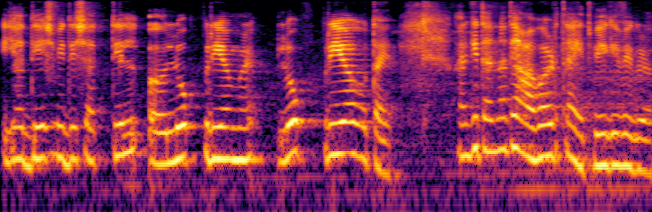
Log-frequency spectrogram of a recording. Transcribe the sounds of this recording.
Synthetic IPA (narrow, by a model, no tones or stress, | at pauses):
jad̪eɕʋid̪eɕat̪ːiːllokpɾijəmlokpɾijəɦot̪aɦet̪kaɾə̃ɳk̬it̪janːat̪eaʋəɽt̪aɦet̪ʋeɡeʋeɡɭə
